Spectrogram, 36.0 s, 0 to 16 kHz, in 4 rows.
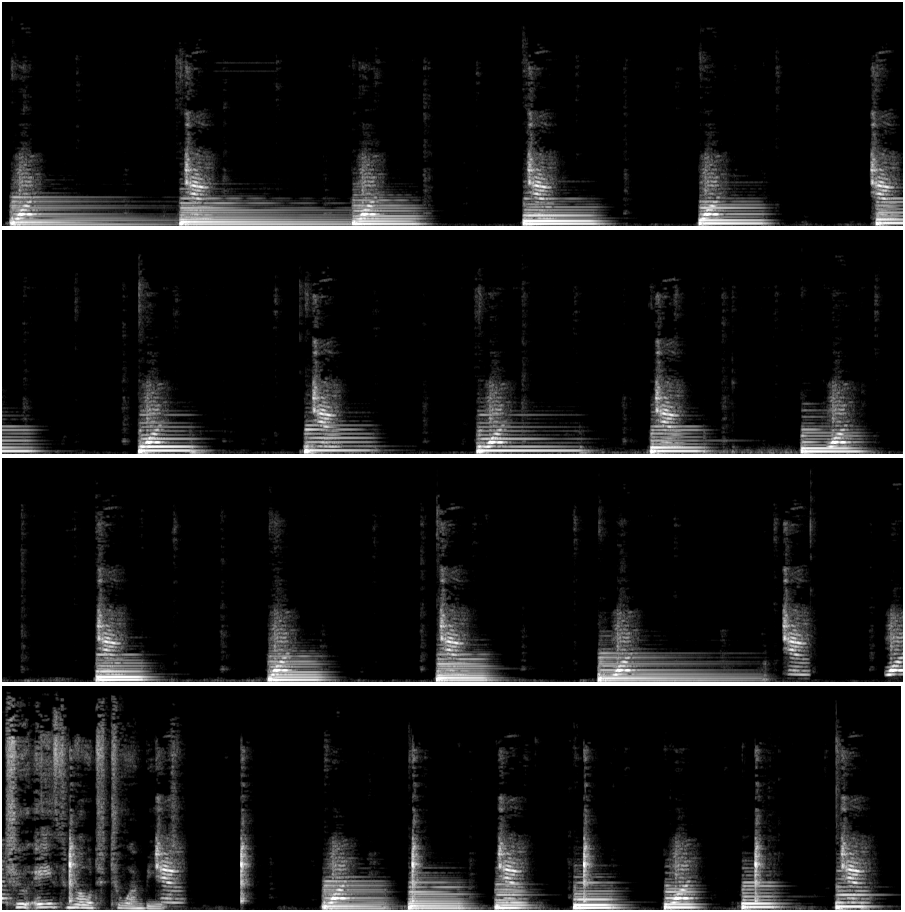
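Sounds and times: piano playing a slow scale: 0:00.0 - 0:04.3, 0:05.2 - 0:06.3, 0:07.0 - 0:07.8, 0:08.7 - 0:09.6, 0:10.4 - 0:11.1, 0:12.0 - 0:12.9, 0:13.7 - 0:16.4, 0:17.0 - 0:17.8, 0:19.0 - 0:19.7, 0:20.6 - 0:21.4, 0:22.3 - 0:23.2, 0:24.0 - 0:25.6, 0:30.2 - 0:35.8.

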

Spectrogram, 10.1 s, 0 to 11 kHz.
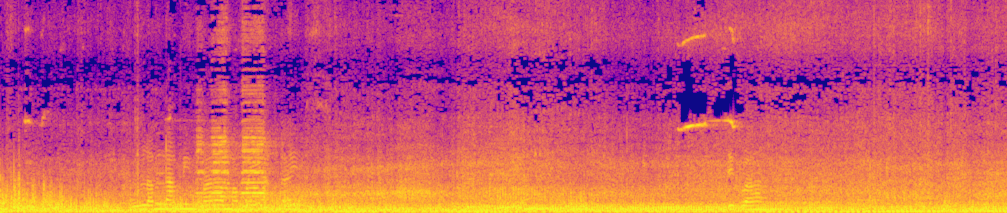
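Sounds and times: vehicle engine rumble: 0:00.0 - 0:10.0
wind noise on microphone: 0:00.0 - 0:10.0.

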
